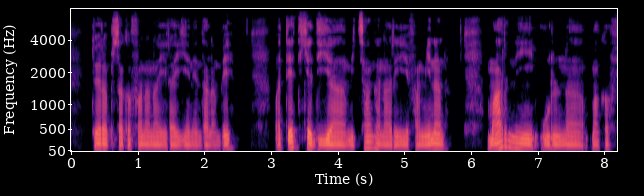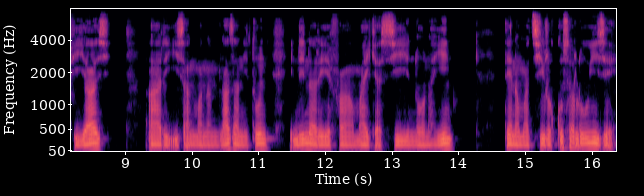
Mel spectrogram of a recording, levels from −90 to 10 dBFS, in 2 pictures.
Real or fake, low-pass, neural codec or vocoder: real; 7.2 kHz; none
